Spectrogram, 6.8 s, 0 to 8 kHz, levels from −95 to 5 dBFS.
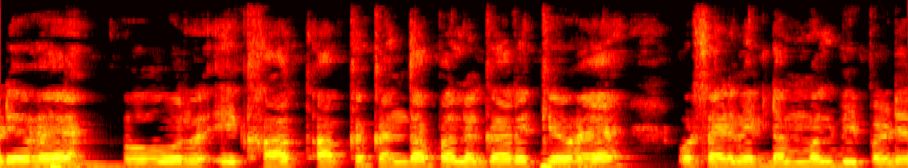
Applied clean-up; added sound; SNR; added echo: classical method WPE with log-MMSE.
